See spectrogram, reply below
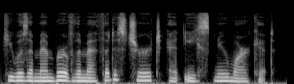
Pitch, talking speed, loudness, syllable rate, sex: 165 Hz, 245 wpm, -17 LUFS, 6.0 syllables/s, female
